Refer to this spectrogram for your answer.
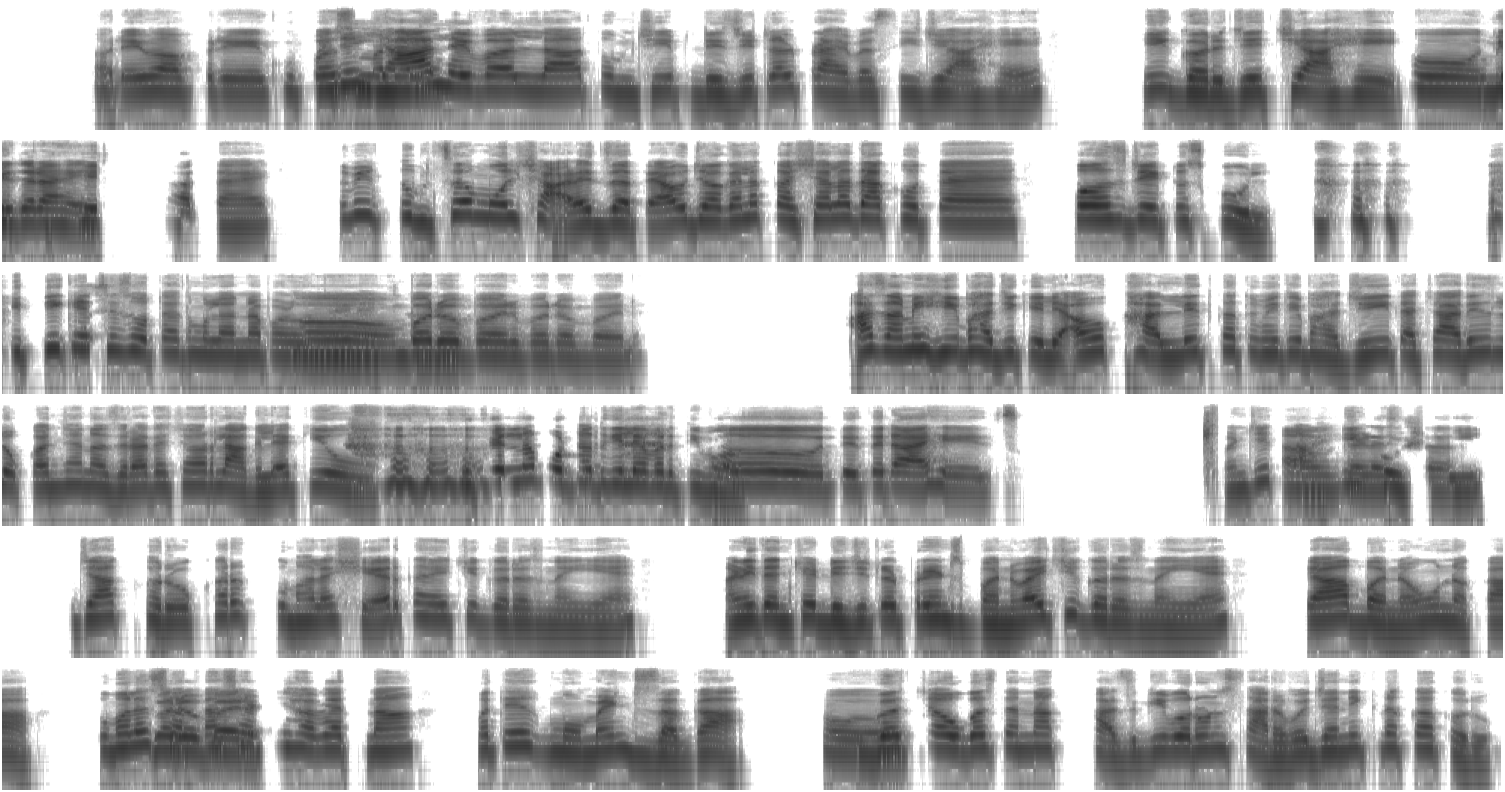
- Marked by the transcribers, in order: in English: "प्रायव्हसी"; in English: "फर्स्ट डे टू स्कूल?"; chuckle; laugh; laughing while speaking: "हो, ते तर आहेच"; other noise; tongue click; in English: "शेअर"; in English: "मोमेंट"
- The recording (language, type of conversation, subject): Marathi, podcast, त्यांची खाजगी मोकळीक आणि सार्वजनिक आयुष्य यांच्यात संतुलन कसं असावं?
